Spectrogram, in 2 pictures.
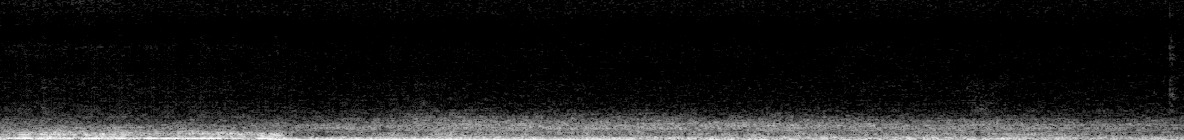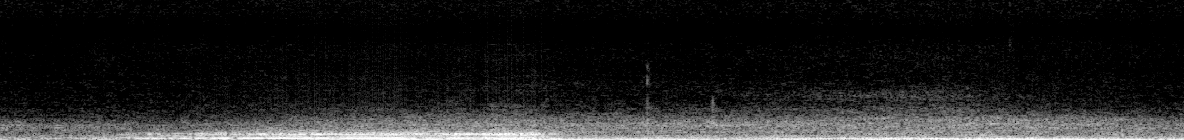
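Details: Bolt, a Boston Terrier, asleep and exhausted after completely destroying his teddy; low, rumbling snores drawn out in long breaths, one near the start and a louder, longer one past the middle, with quiet breathing between.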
